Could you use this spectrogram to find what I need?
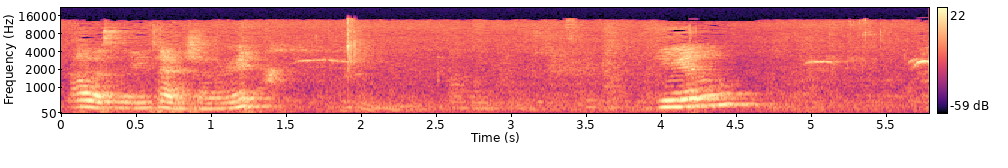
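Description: A young woman speaks into a microphone over loudspeakers in a large echoing hall.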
